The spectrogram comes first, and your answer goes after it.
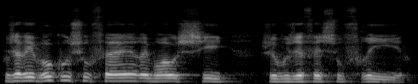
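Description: A man reading aloud and voicing an earnest, tender young woman in a soft, pleading way. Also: fairly high pitch, a little slow, lightly acted.

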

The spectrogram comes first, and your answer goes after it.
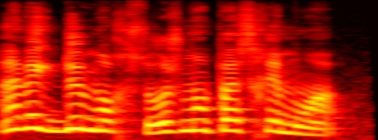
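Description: A woman's voice: high voice, lively intonation, a little fast, voice pushed up. A woman reading a curt old miser. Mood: stern. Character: stingy old male miser, curt and commanding.

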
